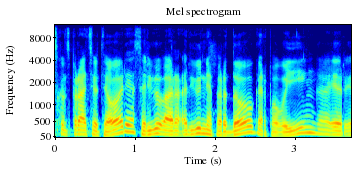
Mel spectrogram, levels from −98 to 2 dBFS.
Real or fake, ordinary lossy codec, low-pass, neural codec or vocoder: real; Opus, 24 kbps; 10.8 kHz; none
